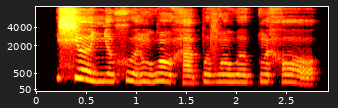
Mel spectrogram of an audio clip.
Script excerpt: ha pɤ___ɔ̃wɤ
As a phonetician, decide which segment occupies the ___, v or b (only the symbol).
v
